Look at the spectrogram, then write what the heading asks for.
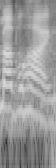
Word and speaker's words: mabuhay: It's pronounced mabuhay.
